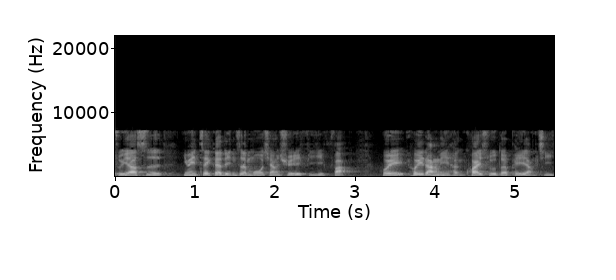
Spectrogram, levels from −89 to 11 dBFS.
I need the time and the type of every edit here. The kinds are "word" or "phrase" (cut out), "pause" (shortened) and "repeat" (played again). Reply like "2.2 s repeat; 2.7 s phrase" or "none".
none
